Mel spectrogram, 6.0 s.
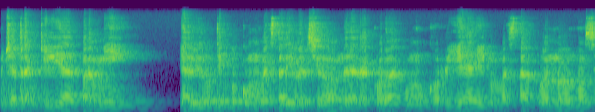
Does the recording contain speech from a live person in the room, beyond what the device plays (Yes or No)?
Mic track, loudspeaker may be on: No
